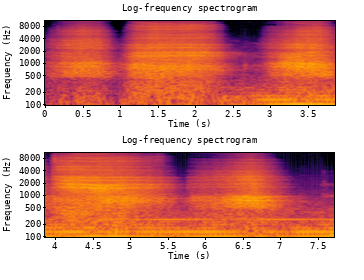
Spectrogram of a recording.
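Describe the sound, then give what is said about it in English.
Slow, deep breathing, a series of long airy inhales and exhales that swell and fade one after another, joined partway through by a low, steady drone underneath. “They breathed deeply and slowly.”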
